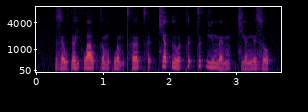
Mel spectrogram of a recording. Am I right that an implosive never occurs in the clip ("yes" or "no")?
no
